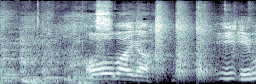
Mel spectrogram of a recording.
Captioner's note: A round of applause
